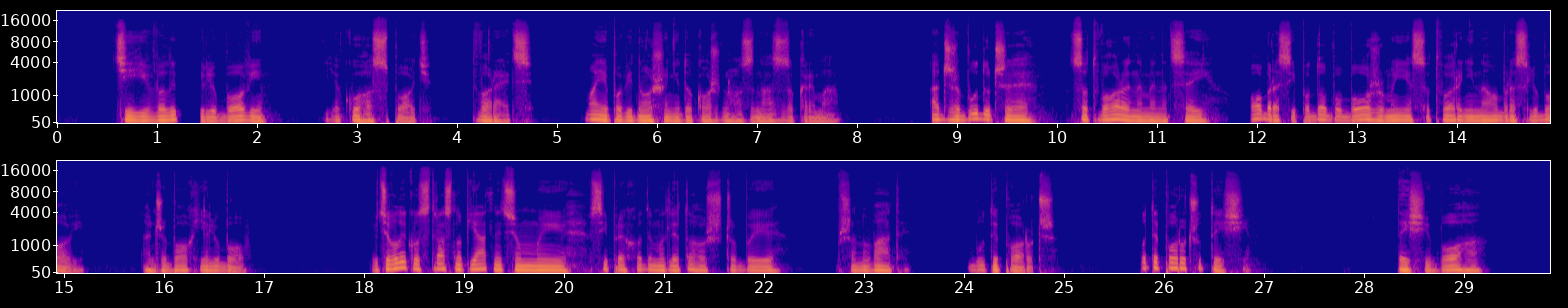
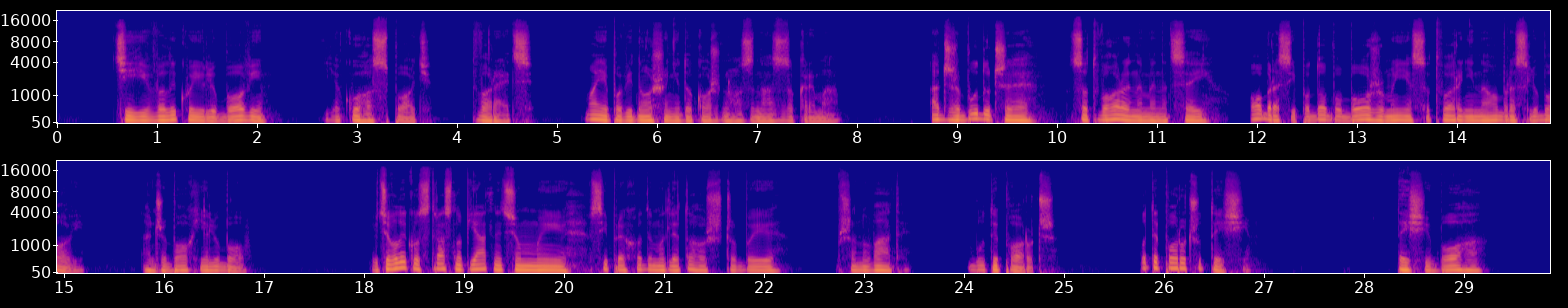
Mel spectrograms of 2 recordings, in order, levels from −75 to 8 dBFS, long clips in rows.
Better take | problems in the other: second | audio cutting out; at 1 s

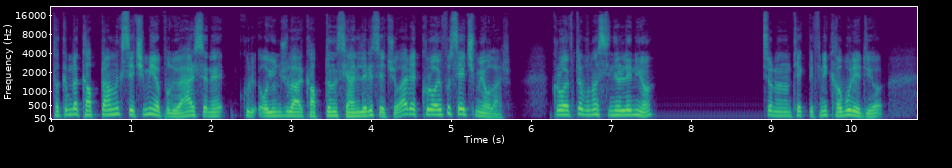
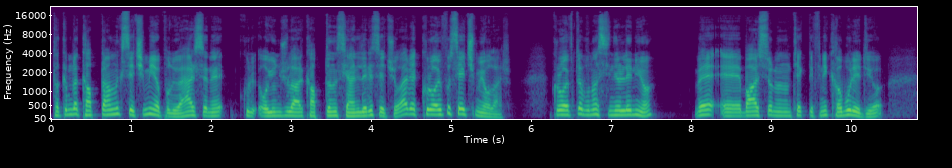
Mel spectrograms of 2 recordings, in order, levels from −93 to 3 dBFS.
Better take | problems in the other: second | audio freezing; at 7.5 s for 1.5 s

